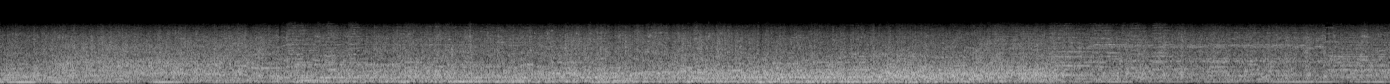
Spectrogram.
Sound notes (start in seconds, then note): 0.1 train clacking; 8.1 train rumbling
